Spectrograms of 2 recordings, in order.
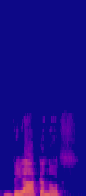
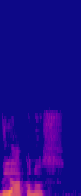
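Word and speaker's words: diakonos (διάκονος): The Greek word behind it, and you will be able to tell easily that it's a borrow word, is diakonos, or in modern pronunciation, diakonos, but you can hear deacon in there.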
